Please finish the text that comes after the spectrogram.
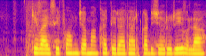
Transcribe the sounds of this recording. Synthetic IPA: keʋaːjsifɔːɾmd͡ʒɐmakʰat̪iɾaːd̪ʱaːɾkɐʈd͡ʒɐɾuːɾiɦoːlaː

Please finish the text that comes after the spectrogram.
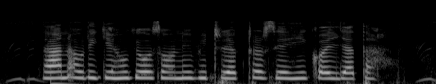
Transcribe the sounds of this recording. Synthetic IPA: d̪ʱaːnəʊɾikeɦũkiosoːnibʱiʈɾeːk̚ʈəɾseɦĩkoːɪld͡ʒaːt̪aː

